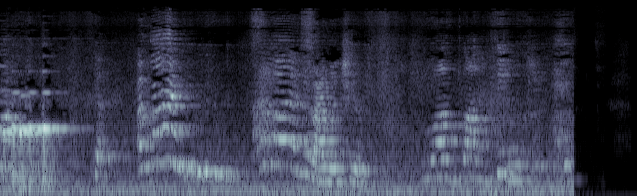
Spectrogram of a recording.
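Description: Young children sing and chant together nearby in a room.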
